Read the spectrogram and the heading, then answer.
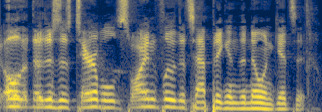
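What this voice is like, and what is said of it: Weird demon-like news announcer voice. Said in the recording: “That an impression of? ... It's the news. ... everyone sounds like ... a demon? ... really ... Weird voice.”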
